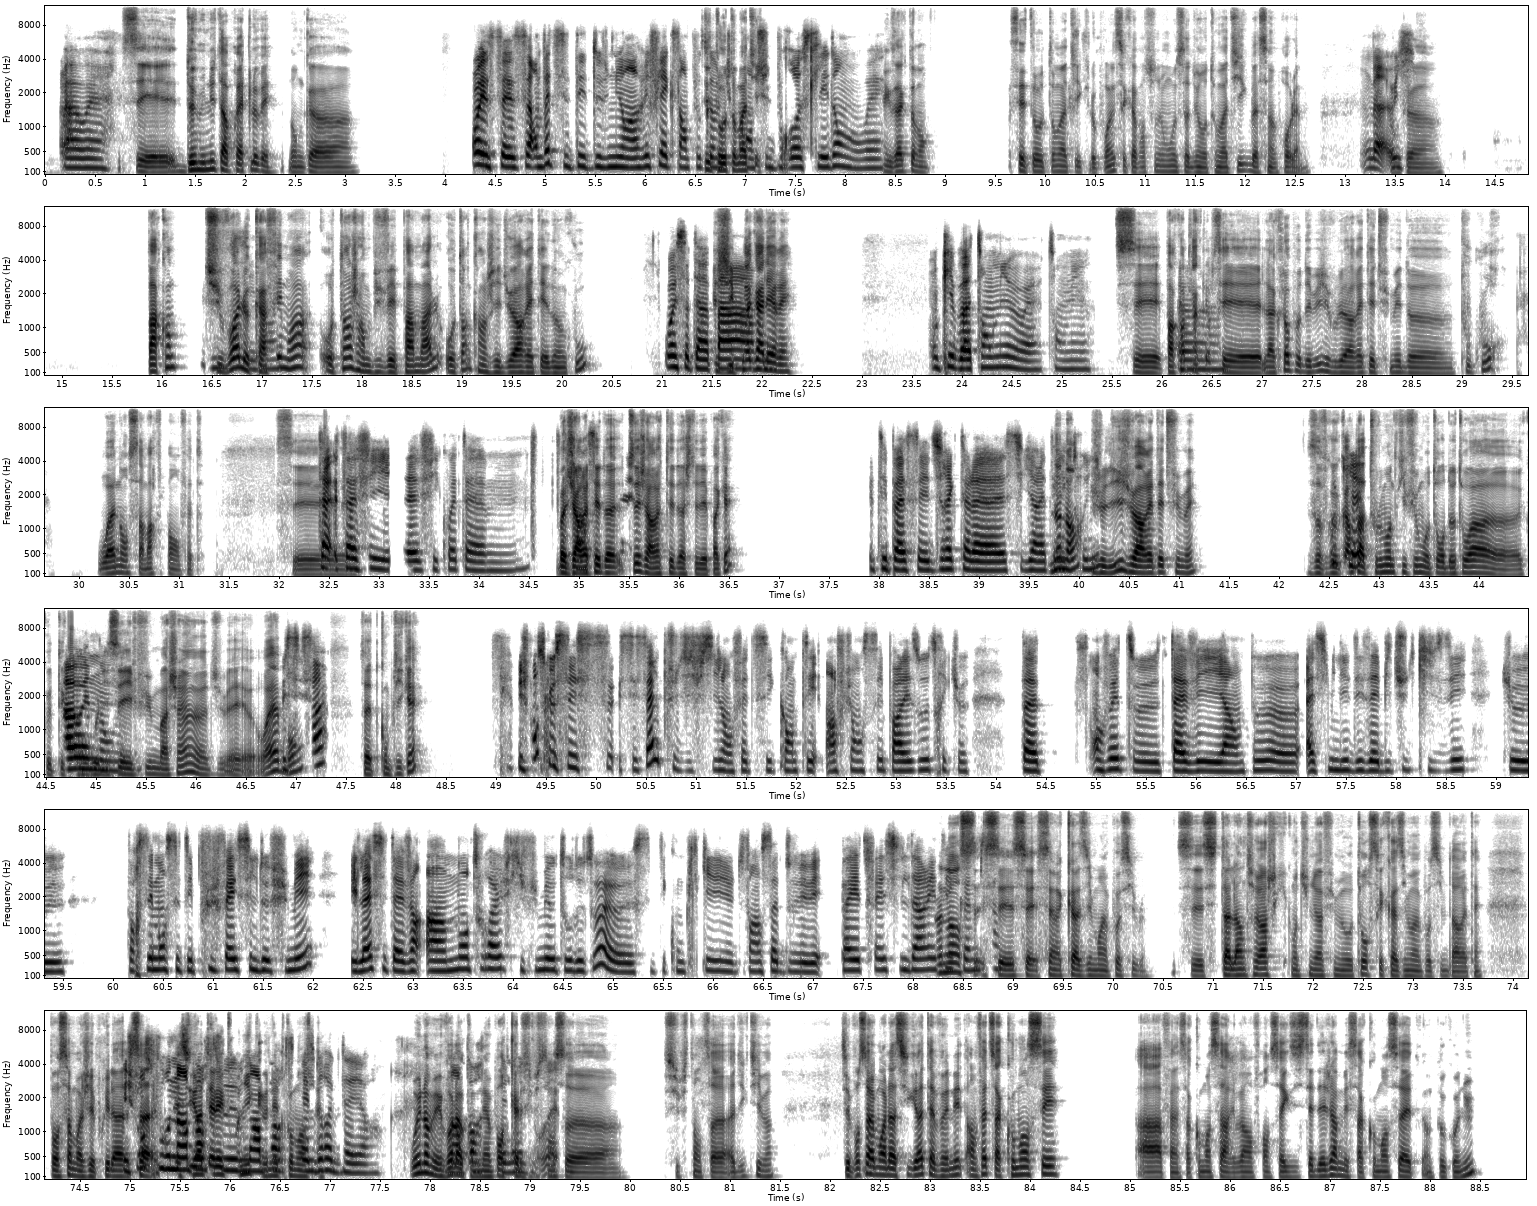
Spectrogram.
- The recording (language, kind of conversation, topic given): French, unstructured, Entre le thé et le café, lequel vous accompagne le mieux pour commencer la journée ?
- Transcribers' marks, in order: static; tapping; other background noise; distorted speech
